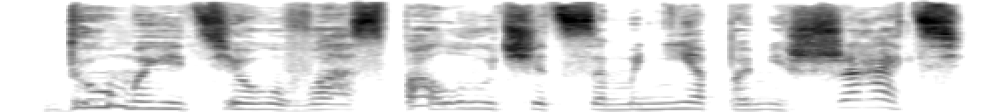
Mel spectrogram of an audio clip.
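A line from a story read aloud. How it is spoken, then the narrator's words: Sorcerer's furious rasp. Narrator (Russian): В ярости прохрипел колдун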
